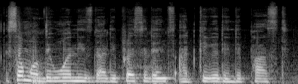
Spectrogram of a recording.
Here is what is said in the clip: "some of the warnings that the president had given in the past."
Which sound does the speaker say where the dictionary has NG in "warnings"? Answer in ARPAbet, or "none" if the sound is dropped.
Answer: none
